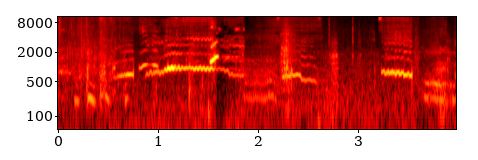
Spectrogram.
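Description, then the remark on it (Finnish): Excited dog whining in high, rising whimpers, broken by a few short barks, with brief pauses between outbursts and faint outdoor background noise, as the dogs set off for a walk. “Sä oot täällä sun ihanien koirien kanssa lähdössä rennosti kävelemään.”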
